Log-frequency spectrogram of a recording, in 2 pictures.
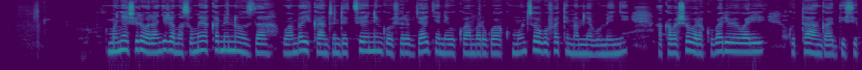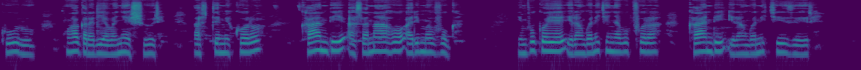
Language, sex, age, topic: Kinyarwanda, female, 36-49, education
